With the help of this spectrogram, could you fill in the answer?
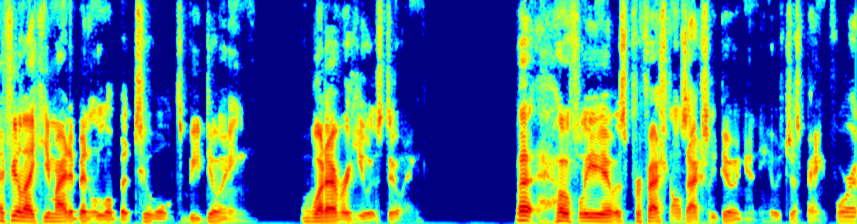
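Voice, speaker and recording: A man speaks at a very fast pace, his loudness swinging widely. His pitch sits in the middle range, with fairly even intonation. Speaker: podcast host. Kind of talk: storytelling podcast. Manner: casual, chatty.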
